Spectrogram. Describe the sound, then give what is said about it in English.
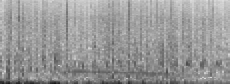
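Pigeons released from a cage before a crowd take off, with many rapid wing flutters in a dense burst. Soft cooing is heard among the flapping. “It's also why Terry scans the sky before he gets ready to open the cage and release the pigeons for the crowd.”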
